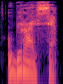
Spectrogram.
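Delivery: low, breathless order; out of breath. Acted. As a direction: gasp it out, winded. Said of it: "произнёс он, задыхаясь".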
